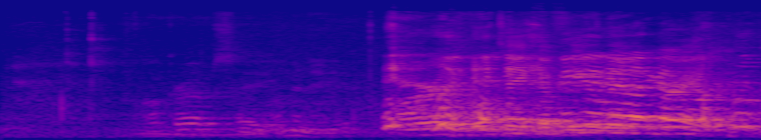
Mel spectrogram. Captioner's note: laughing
